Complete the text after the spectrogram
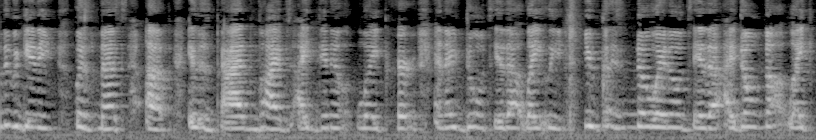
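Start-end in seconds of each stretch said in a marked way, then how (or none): none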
